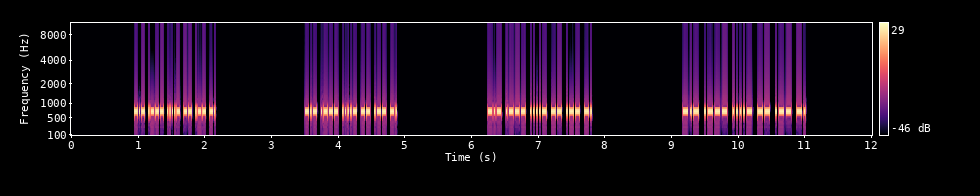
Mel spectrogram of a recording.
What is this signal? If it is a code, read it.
Morse code, heard as a keyed tone, about 59 wpm, 700 Hz. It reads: KJ4MWN KJ4MWN KJ4MWN KJ4MWN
